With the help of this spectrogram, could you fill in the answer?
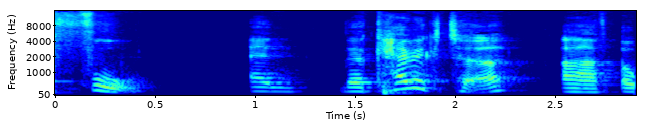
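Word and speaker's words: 妇: So it's pronounced as fu.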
